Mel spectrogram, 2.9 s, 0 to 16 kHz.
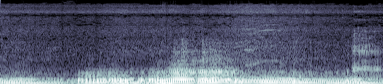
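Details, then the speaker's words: Toyota GLi with 4A-FE engine, low power and hard starting, jerks when shifting: engine revs unevenly, stumbles and misses, shakes, then sags and dies. "So ayan kung mapakinggan niyo yung ano palyado parang umuuga-uga yung makina mga bossing."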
